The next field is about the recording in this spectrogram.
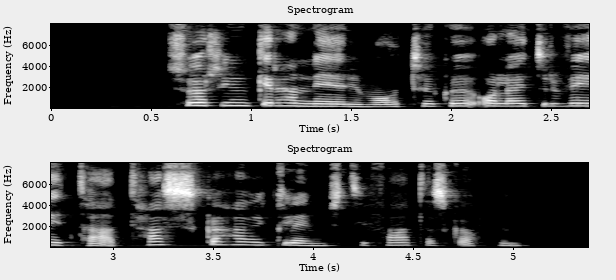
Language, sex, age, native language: Icelandic, female, 30-39, Icelandic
